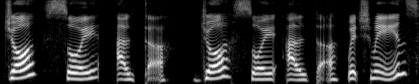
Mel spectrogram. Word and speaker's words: yo: You say joy. Now it's literally written jo y o soy s o y like soy sauce is the best way to remember it.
